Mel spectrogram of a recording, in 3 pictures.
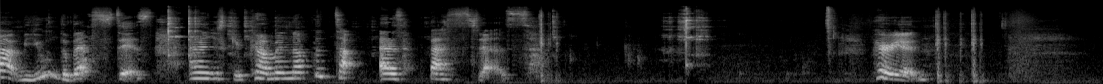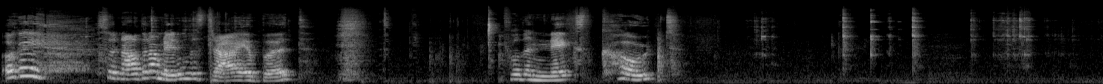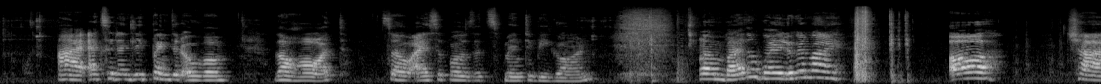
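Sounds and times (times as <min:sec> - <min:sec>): glass clinking: 0:01.7 - 0:02.6, 0:06.6 - 0:07.2, 0:18.6 - 0:22.6.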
